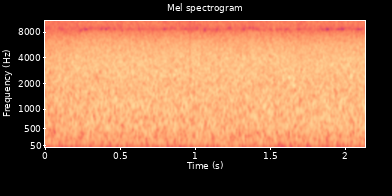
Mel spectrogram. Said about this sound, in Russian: А теперь послушаем, как звучат разные воды. От ручейка до бурного водопада.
